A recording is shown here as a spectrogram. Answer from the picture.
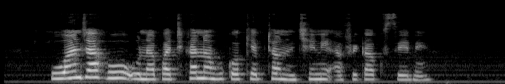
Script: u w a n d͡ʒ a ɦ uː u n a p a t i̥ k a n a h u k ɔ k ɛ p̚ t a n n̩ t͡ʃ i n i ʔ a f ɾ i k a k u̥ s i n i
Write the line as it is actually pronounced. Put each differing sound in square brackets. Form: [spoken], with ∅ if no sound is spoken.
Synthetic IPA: u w a n d͡ʒ a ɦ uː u n a p a t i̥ k a n a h u k ɔ k ɛ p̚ t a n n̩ t͡ʃ i n i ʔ a f ɾ i k a k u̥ s i n i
